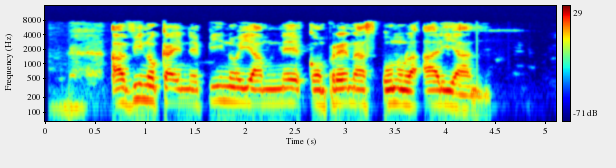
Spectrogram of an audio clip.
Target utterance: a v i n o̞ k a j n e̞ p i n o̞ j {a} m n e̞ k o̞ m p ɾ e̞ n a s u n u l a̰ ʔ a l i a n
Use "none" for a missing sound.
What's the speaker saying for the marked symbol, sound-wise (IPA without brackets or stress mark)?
a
